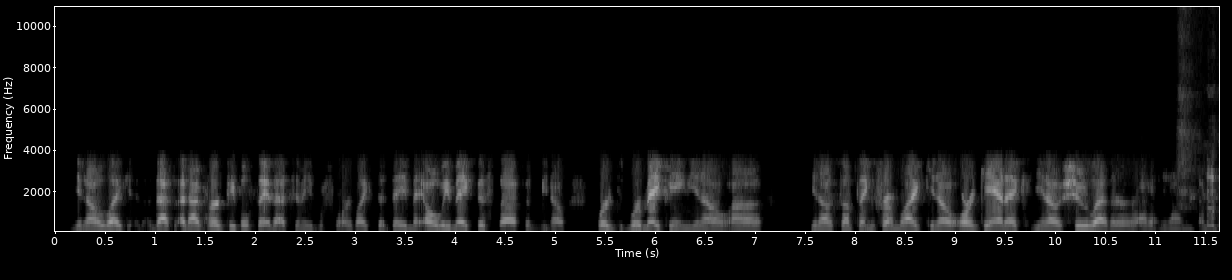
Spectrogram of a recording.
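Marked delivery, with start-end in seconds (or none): none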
